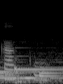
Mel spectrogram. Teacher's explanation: dan plosif contoh kata dari dan yang terakhir ada kata bunyikah ciri-cirinya itu mati oral velar dan plosif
